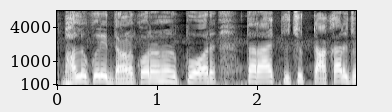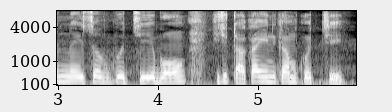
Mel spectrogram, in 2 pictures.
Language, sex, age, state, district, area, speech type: Bengali, male, 30-45, West Bengal, Purba Medinipur, rural, spontaneous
